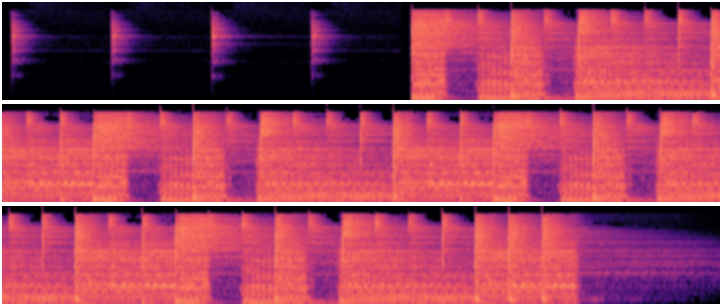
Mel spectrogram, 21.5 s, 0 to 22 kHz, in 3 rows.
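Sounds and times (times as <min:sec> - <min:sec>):
backing track: 0:04.1 - 0:20.2.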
